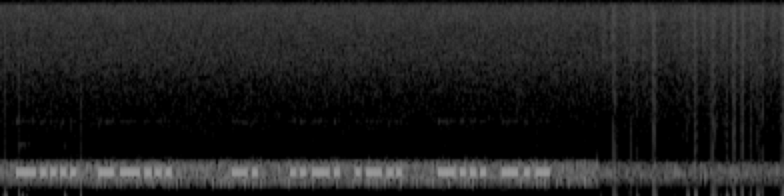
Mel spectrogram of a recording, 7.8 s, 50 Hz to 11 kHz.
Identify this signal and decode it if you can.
Morse code, heard as a keyed tone, about 23 wpm, 460 Hz. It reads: 67 NFL BK
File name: contests / ss-cw-k5tr-op-n5rz -1800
